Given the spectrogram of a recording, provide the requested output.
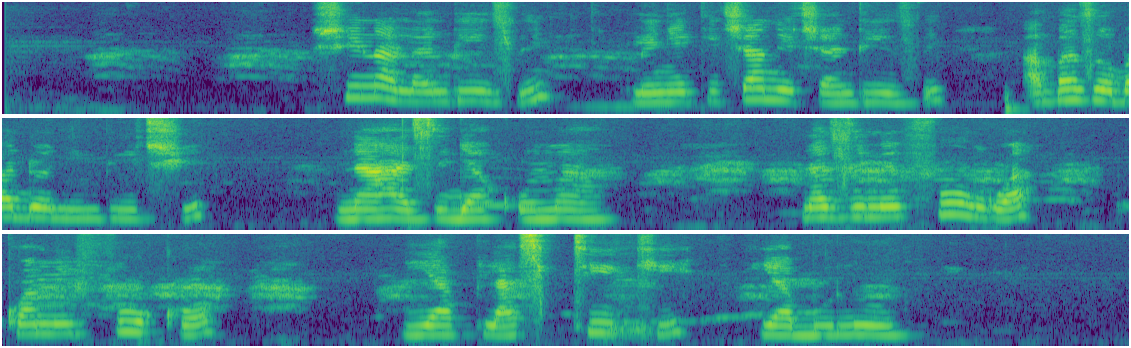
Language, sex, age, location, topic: Swahili, male, 18-24, Mombasa, agriculture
